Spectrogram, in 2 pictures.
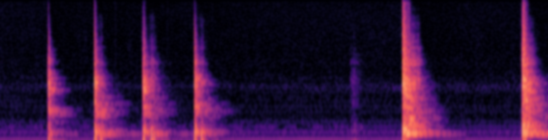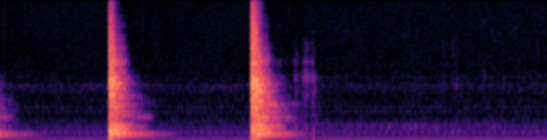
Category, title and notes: Sound effects > Objects / House appliances
metal can hits
A metal can being hit with my finger at different intensities, recorded with a cheap piezo contact mic, using a cheap amp.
